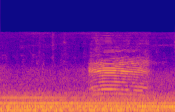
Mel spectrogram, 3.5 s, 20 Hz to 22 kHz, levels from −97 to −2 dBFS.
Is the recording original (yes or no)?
yes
